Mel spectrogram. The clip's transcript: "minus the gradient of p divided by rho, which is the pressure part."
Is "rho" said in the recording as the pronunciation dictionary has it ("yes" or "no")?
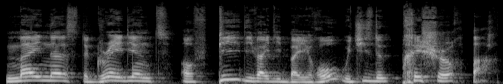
yes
